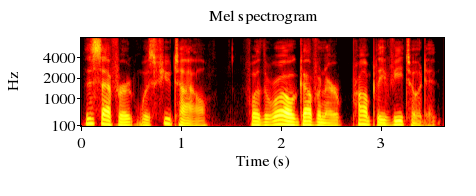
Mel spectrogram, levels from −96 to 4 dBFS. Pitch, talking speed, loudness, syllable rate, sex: 115 Hz, 180 wpm, -19 LUFS, 5.7 syllables/s, male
